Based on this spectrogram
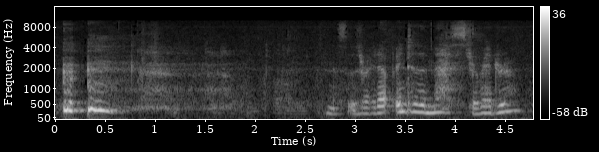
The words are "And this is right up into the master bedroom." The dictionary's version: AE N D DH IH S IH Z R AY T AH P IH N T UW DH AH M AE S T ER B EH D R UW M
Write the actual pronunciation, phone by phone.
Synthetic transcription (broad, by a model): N DH IH S IH Z R AY T AH P IH N T UW DH AH M AE S T ER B EH D R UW M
